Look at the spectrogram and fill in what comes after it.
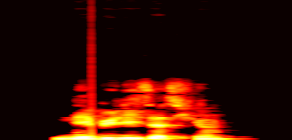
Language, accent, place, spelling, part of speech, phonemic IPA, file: French, France, Lyon, nébulisation, noun, /ne.by.li.za.sjɔ̃/, LL-Q150 (fra)-nébulisation.wav
- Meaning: nebulization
